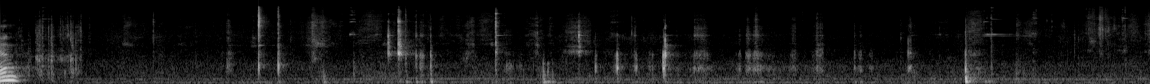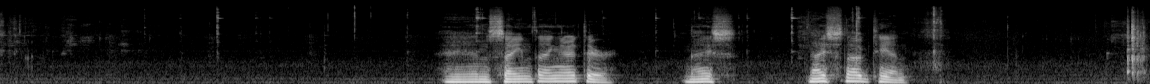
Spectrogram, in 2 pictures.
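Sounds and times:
light metallic clicks and clinks: 12.8 - 16.4.

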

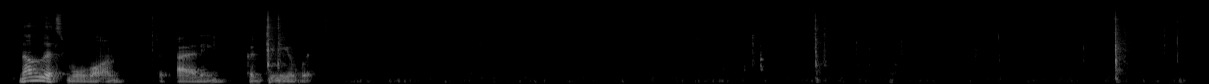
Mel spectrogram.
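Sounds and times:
typing on computer keyboard: 2.7 - 3.0, 6.8 - 10.1, 10.7 - 12.0.

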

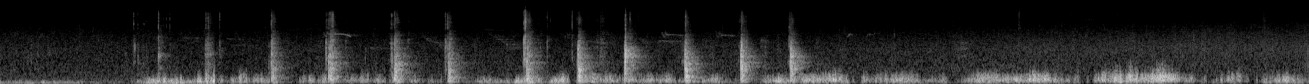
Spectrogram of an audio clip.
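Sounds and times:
hand tool chopping ground: 1.4 - 8.2.

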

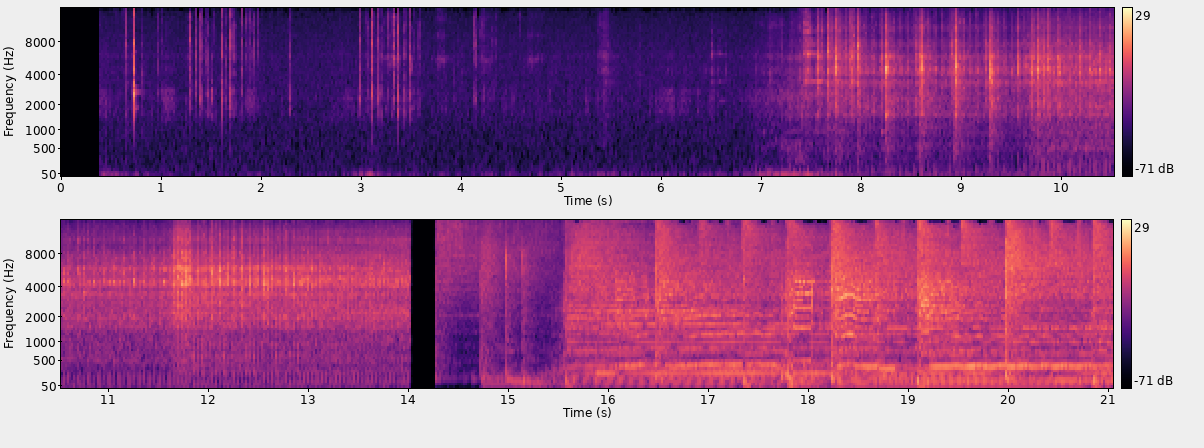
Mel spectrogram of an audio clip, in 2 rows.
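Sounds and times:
handling clicks and knocks: 0.5 - 4.9
snowblower engine running: 7.6 - 14.0.

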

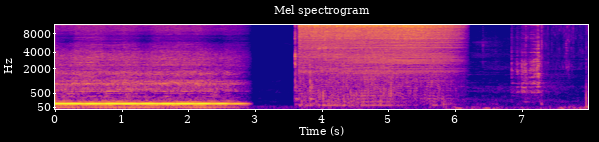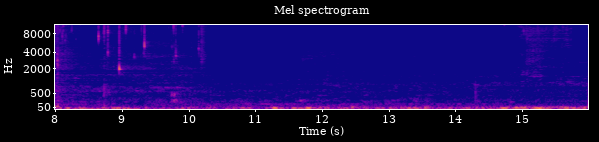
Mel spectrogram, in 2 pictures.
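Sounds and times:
ultrasonic cleaner hissing: 3.7 - 6.2
faint drips and ticks: 7.9 - 10.4.

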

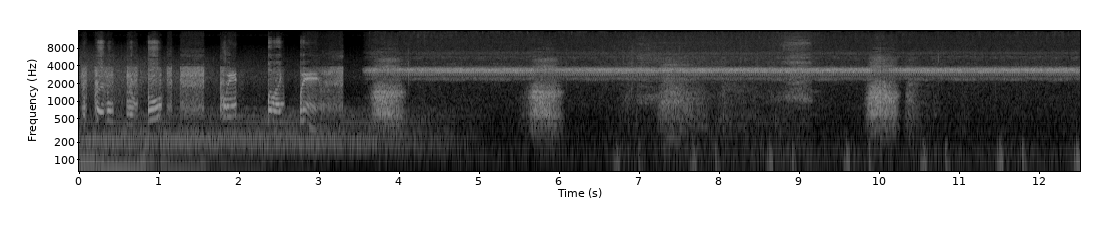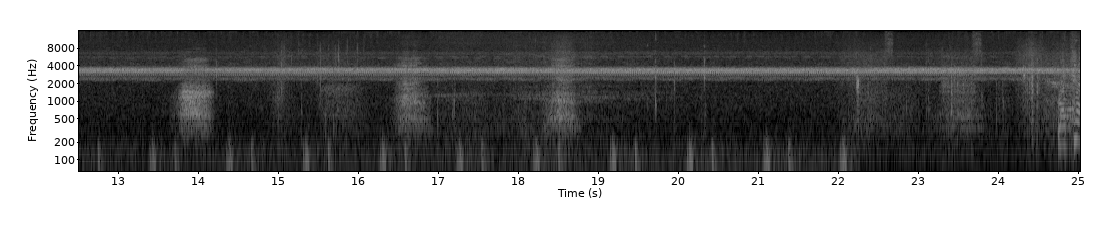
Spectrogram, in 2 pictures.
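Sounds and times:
high-pitched electronic whine: 0.0 - 5.2
soft low thumps: 6.6 - 22.3
breathy exhalations: 6.7 - 10.8, 14.9 - 19.8, 22.1 - 24.7.

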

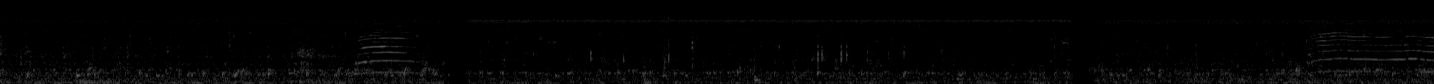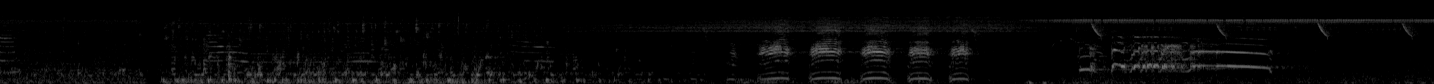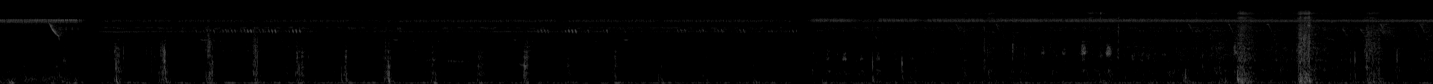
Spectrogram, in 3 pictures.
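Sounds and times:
outdoor background hiss: 21.4 - 29.6
rooster crowing: 25.1 - 27.2.

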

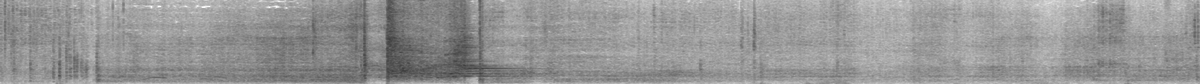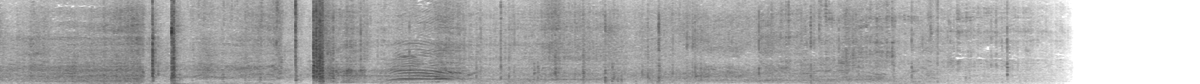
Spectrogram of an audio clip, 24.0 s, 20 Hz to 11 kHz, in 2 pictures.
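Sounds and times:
skateboard clack: 0.0 - 22.7
skateboard wheels rolling on asphalt: 0.0 - 22.7
skateboard grinding on metal bar: 2.2 - 16.4.

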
